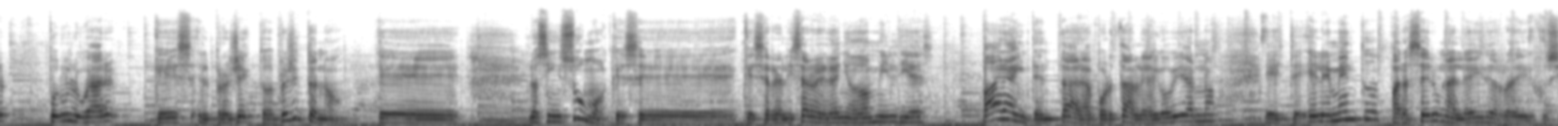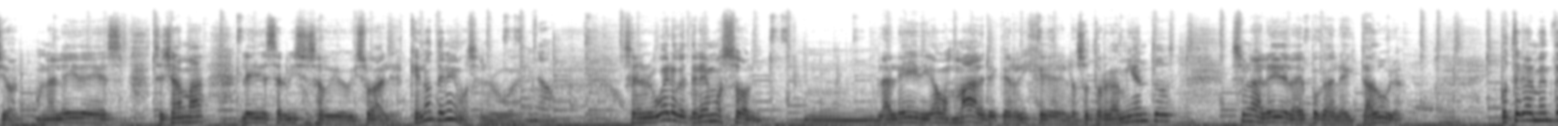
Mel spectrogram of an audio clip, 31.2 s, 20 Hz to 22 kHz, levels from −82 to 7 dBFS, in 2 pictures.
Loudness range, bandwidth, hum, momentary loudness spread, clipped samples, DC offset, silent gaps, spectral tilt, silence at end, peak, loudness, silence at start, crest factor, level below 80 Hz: 2 LU; 15 kHz; none; 9 LU; under 0.1%; under 0.1%; none; -5.5 dB/octave; 0 s; 0 dBFS; -17 LUFS; 0 s; 16 dB; -28 dBFS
